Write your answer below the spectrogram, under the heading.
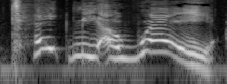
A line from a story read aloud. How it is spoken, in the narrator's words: I wailed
